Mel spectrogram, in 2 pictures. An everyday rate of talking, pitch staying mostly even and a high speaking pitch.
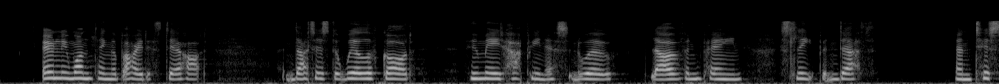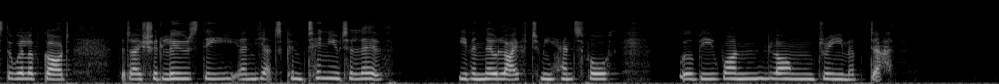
Yes: average, 160 wpm; narrow, 1.3 semitones; very high, 250 Hz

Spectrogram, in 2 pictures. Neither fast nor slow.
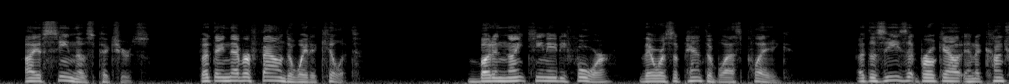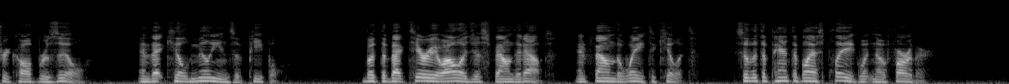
Yes: average, 175 wpm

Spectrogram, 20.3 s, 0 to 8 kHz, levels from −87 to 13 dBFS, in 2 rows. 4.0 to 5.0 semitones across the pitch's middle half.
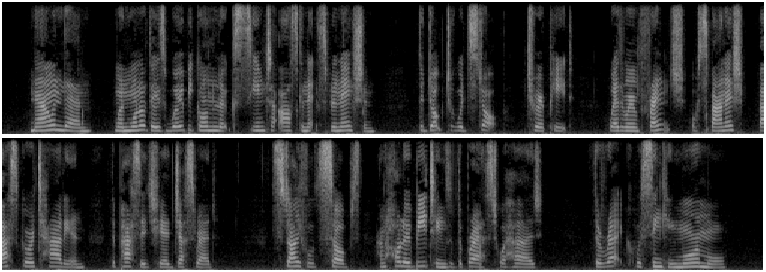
No: narrow, 2.4 semitones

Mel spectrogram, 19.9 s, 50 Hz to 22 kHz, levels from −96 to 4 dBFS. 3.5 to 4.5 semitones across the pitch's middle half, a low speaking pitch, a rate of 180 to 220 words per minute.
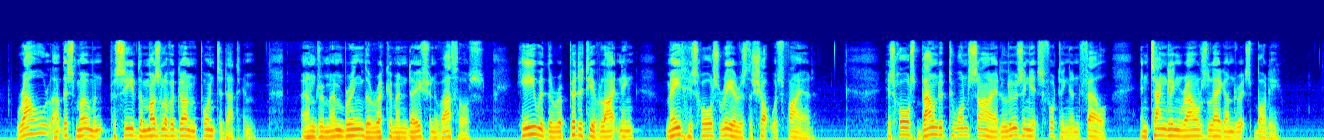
No: average, 3.8 semitones; low, 125 Hz; average, 155 wpm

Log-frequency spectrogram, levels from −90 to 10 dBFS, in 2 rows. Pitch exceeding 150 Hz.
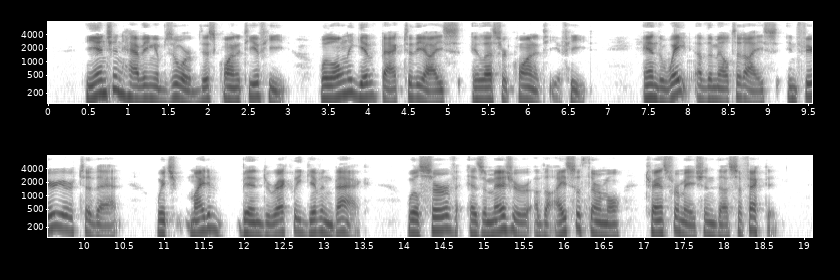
No: medium, 140 Hz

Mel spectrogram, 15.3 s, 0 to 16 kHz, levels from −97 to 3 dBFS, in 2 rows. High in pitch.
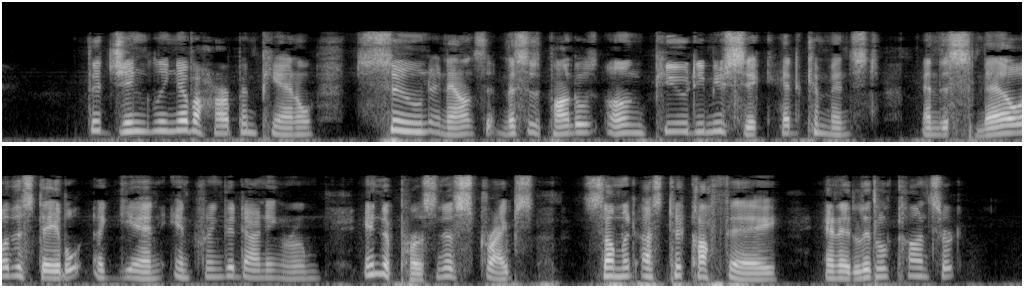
No: medium, 165 Hz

